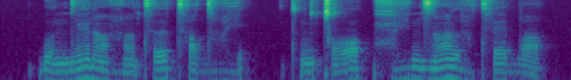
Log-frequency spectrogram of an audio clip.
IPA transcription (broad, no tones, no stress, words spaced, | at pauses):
ɓondɛ̃ɾɑ̃ ɦɑ̃tʰətʰə dˤe̤ | tʼũǀɔ | ħe̤ nzɑ̃lɑ̤tʰɛbɑ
